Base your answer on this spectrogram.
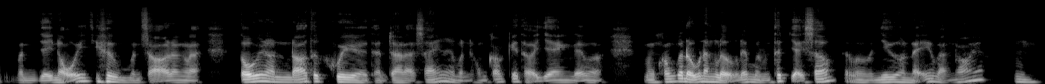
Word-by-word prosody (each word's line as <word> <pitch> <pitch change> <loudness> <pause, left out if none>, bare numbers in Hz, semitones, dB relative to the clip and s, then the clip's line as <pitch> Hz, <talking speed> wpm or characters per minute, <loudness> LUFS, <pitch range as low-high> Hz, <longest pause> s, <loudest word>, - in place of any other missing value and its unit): mình 95 -1 -8
dậy 95 0 +1
nổi, 125 +9 +2
chứ 135 -4 +2
mình 100 -3 -7
sợ 90 - 0
rằng 95 0 -3
là 90 -1 -3 0.4
tối 135 +6 +8
hôm 115 -6 0
đó 110 +4 +4
thức 135 0 0
khuya 110 -5 +4
rồi 95 -2 -2
thành 95 -2 -9
ra 100 - -1
là 90 -2 -3
sáng 105 +7 -3
là 140 -6 -4
mình 90 -2 -10
hông 90 0 -14
có 125 +3 -5
cái - - -3
thời 75 - -2
gian 95 +2 -3
để 85 - -2
mà 100 -1 -5 0.5
mình 100 - -5
hông 125 +5 0
có 140 - +6
đủ 125 - +6
năng 125 -2 +1
lượng - - +4
để 110 - 0
mình 100 -5 -5
thức 145 - +1
dậy - - +3
sớm, 125 +9 +1
để - - -9
mà 100 - -4
mình 95 +1 -8
như 110 +1 +1
hồi 110 -1 -3
nãy 100 +5 -4
bạn 95 -4 -7
nói 120 - -5
á, 210 - -4 0.3
ừm. 115 -3 -6
105 Hz, 275 wpm, -23 LUFS, 95-125 Hz, 0.5 s, tối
